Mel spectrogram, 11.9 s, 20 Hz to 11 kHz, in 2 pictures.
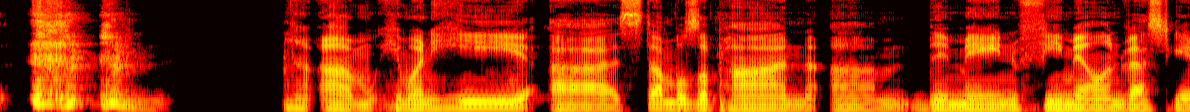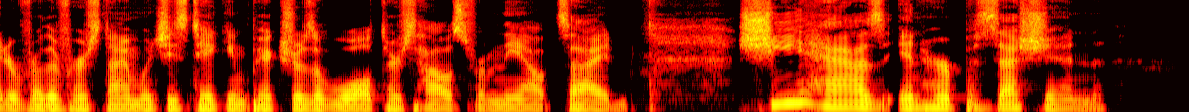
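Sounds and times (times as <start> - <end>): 
throat clearing: 0.0 - 0.9
speech: 1.4 - 11.6.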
